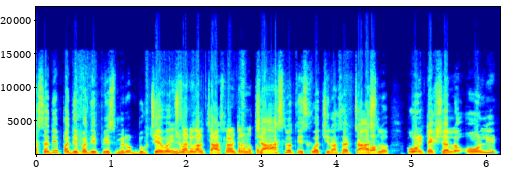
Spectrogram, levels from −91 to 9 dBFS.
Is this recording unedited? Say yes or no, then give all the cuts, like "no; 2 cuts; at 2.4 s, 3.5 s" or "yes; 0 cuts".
no; 1 cut; at 5.1 s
